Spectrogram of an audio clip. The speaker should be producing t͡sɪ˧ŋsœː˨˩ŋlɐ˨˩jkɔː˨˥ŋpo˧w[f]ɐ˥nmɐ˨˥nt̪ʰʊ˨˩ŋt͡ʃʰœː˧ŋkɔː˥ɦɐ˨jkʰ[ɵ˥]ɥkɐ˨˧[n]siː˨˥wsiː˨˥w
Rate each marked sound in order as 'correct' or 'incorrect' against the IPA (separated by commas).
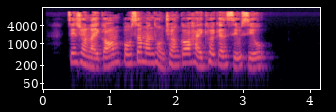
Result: incorrect, correct, correct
